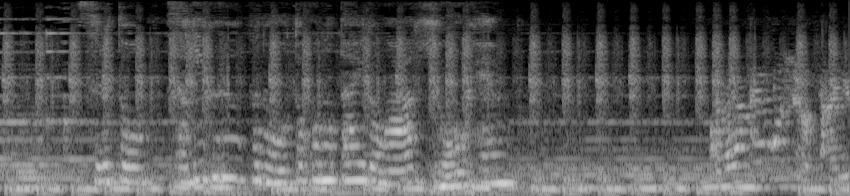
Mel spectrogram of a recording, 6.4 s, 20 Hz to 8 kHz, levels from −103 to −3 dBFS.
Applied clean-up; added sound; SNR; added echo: none; Electric guitar; 4 dB; reverberation time 0.3 s.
